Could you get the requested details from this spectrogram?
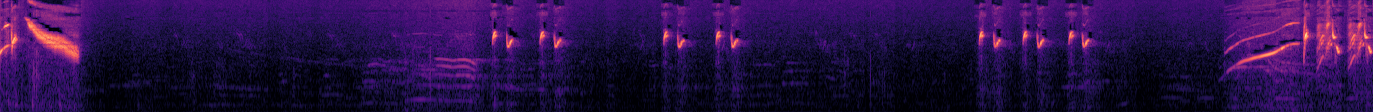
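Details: Moroccan royal goldfinch singing, with bursts of sharp high chirps in quick pairs and triplets separated by silences, a softer twittering passage, and rich warbled phrases at the start and end.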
